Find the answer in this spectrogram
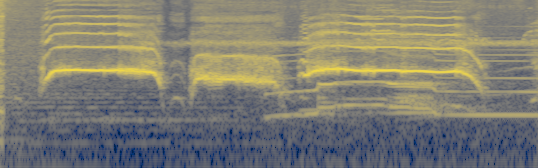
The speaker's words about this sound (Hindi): रनिया की चीख से सारा जंगल हिल गया था।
